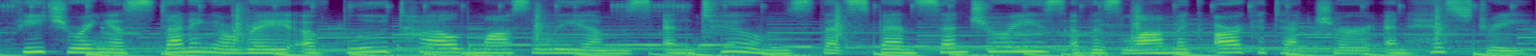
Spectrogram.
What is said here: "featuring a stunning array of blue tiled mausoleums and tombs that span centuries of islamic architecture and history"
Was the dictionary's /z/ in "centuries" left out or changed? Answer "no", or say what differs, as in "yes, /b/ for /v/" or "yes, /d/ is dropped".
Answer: no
